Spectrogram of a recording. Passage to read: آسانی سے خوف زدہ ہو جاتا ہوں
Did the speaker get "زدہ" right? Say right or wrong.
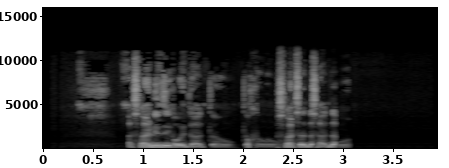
wrong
